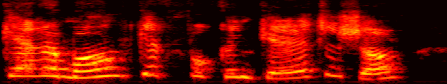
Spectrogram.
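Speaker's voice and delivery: mock football fan, high-pitched yelling. Retelling a match watched at home: retelling screaming at the TV. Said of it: "I was screaming at the telly".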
